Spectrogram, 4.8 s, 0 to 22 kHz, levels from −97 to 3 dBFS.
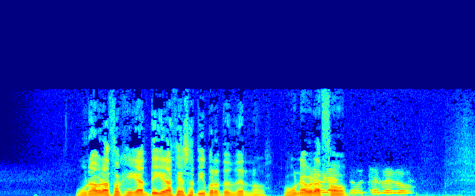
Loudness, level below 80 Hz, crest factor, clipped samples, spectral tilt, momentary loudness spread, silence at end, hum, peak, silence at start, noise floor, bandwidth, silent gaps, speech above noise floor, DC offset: -20 LUFS; -54 dBFS; 20 dB; under 0.1%; -6.5 dB/octave; 13 LU; 0.65 s; none; -2 dBFS; 0.75 s; -62 dBFS; 12 kHz; none; 44 dB; under 0.1%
